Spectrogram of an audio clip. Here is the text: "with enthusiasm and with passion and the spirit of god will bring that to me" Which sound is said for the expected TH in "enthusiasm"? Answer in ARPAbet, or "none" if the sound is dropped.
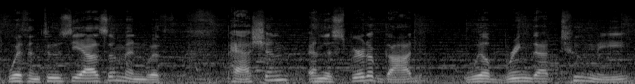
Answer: TH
